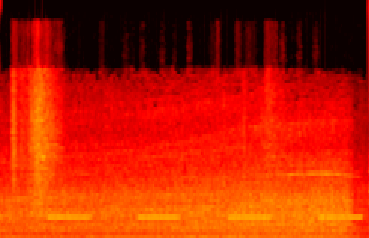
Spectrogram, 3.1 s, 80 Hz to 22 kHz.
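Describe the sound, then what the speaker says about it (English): Reversing beeps from a truck in Euro Truck Simulator 2, a steady run of evenly spaced pulses repeating over the loud, rumbling idle of the engine, with no voices. "Let's back up the truck."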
